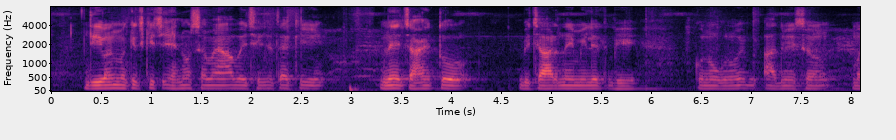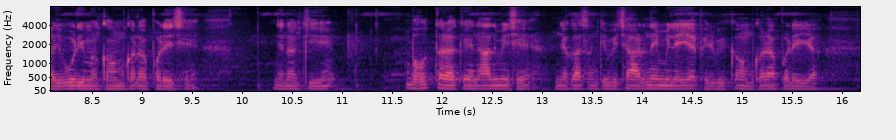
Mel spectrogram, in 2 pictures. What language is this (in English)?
Maithili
